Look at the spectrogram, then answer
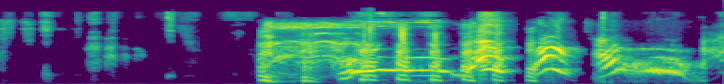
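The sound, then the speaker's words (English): After a near-silent start, a person at an audition loudly imitates a barking dog, with four or five rough, growly barks in quick succession, forceful. “And they're like, she's going crazy, like she's a dog.”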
